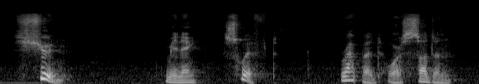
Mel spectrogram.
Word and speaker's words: 迅: Now that we've seen the character for flying, 飞, we can learn another one based on it, pronounced fourth tone, 迅, meaning swift, rapid, or sudden.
